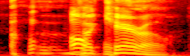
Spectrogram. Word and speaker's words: vaquero: And your word, is vaquero. – Vaquero? – Va. – The. – Va. – V. – Va, with a V. – Yeah. – Care. – Yeah. – As in, you don't care. Oh. Vaquero. – Oh, you don't care. How do you spell it? – V-A-Q-U-E-R-O.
